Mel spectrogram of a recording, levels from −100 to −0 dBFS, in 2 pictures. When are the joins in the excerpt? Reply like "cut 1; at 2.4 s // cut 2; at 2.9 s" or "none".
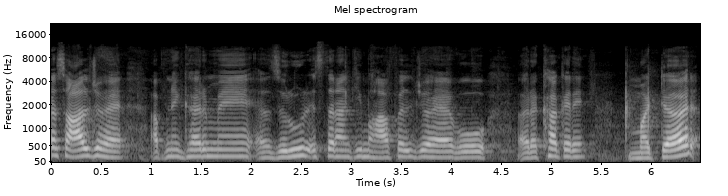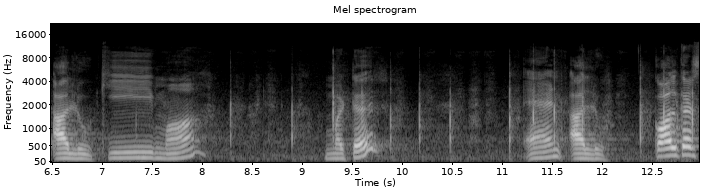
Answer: cut 1; at 5.4 s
